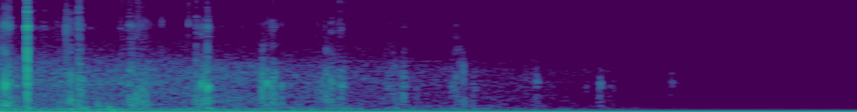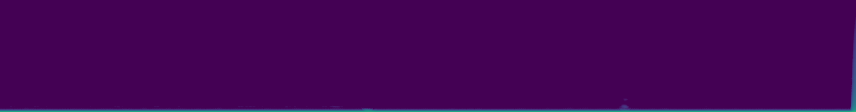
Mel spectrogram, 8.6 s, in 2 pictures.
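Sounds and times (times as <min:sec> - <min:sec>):
one horse walking on approach: 0:00.0 - 0:03.1.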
